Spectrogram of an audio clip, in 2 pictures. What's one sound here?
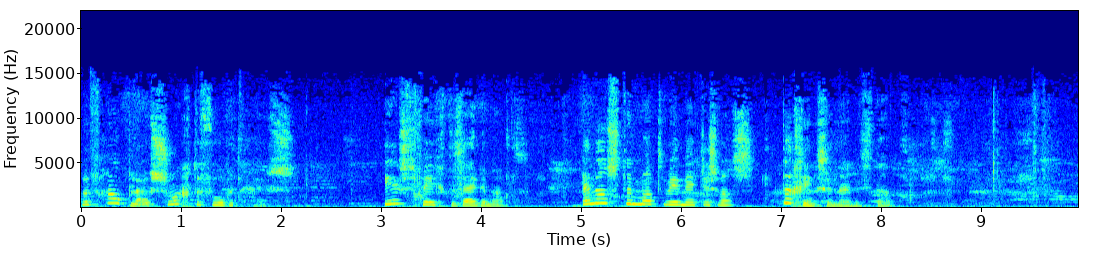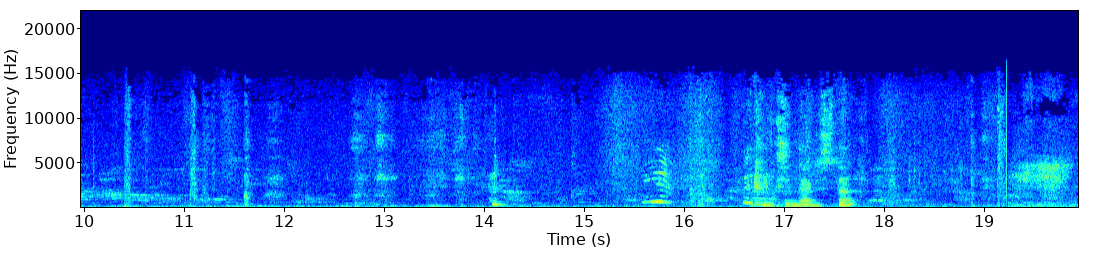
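A young woman talks softly and playfully to a baby close by.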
